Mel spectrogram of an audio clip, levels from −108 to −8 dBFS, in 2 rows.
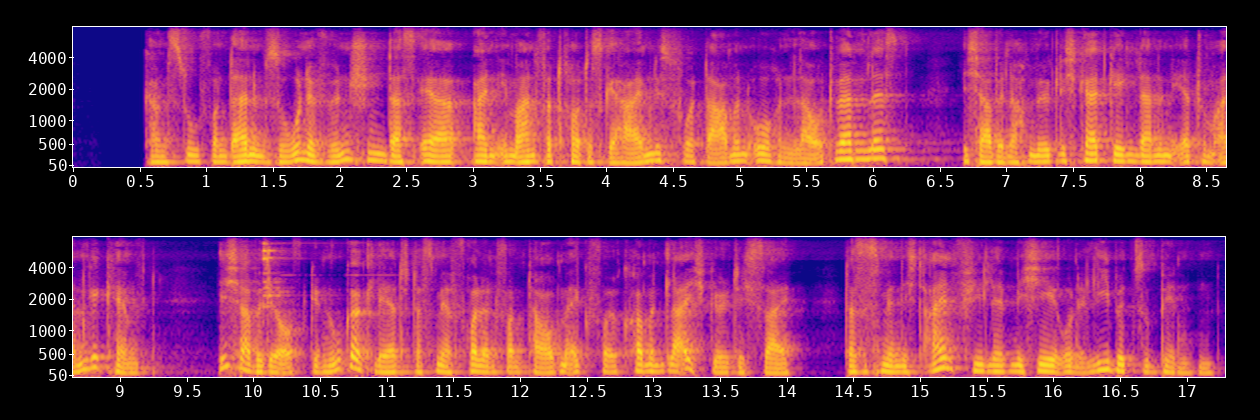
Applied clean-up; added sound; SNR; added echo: neural mask model DeepFilterNet 3.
